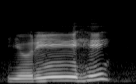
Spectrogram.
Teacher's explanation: یریہی یا مدہ ہے، را کو ایک الف کی مقدار کھینچ کر پڑھیں گے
